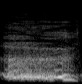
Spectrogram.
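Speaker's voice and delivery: mock gasp. Acting shocked at kid.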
